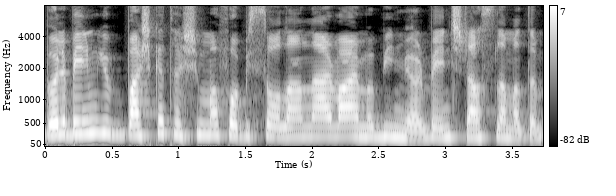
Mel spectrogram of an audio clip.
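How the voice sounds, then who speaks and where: A woman's voice, a normal speaking voice, fairly high in pitch with lively intonation. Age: 30s. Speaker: podcaster. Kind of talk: personal monologue.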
